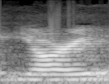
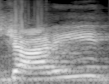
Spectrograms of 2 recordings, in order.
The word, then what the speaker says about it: Jody: So it was Jody, Yari, and Yadi is what I would say, because I didn't know. And then like a little bit in, I finally asked, and it's Jody, to those of you that were wondering.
